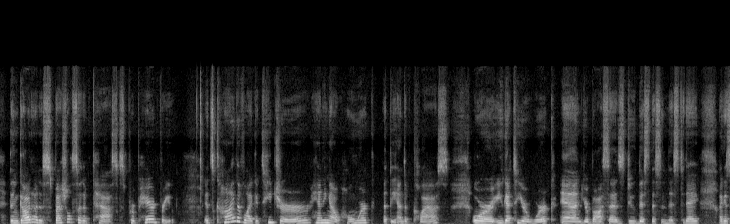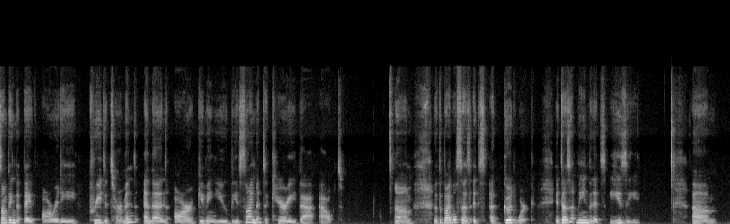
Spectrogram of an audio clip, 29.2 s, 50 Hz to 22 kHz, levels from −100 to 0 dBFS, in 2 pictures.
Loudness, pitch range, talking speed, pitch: -29 LUFS, 175-230 Hz, 155 wpm, 195 Hz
